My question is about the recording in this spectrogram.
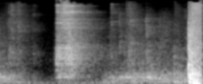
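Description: Kitchen handling noises as a straw is fetched: a brief clatter about half a second in, then a sharp knock near the end, the loudest sound.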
